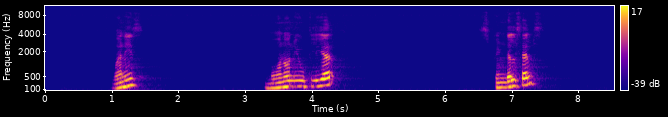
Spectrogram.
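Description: A man speaks calmly into a close microphone in short phrases.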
